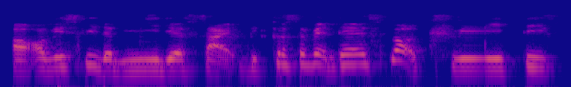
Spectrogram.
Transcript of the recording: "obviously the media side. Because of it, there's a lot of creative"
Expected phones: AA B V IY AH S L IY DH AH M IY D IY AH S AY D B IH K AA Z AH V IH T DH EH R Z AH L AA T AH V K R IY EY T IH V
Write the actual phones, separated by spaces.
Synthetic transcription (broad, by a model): AA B V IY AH S L IY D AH M IY D IY AH S AY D B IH K AA S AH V IH T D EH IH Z AH L AA T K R IY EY T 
